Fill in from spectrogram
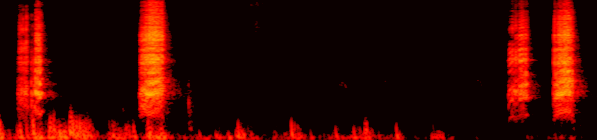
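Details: Common raven fledglings awaiting food from their parents utter a few hoarse, rasping squawks, one early, then a pause and two more near the end, with low thumping and rumbling noise between them.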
